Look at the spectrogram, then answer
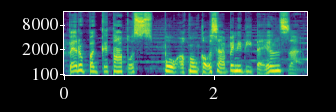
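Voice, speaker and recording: A high-pitched young Filipino daughter, played by a woman in a radio drama. She is respectful and earnest, hesitating politely, over a faint bed of music. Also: moderate pace, natural voice. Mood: contrite.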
